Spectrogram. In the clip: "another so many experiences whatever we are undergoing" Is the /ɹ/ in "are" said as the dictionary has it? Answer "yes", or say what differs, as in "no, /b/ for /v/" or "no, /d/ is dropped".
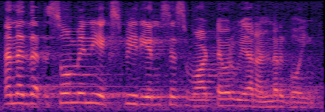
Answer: yes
